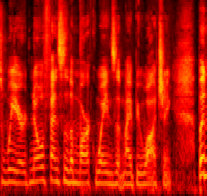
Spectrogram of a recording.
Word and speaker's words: Markwayne: So let's get to some details about what Markwayne Mullin, which is not a fun name to pronounce. I got to like, it's Mark Wayne as one name.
